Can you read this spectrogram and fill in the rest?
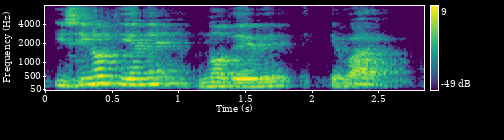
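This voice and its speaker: A man's voice: fairly high pitch, big pitch swings, a little mellow, a little hiss or hum. Guy teaching a grammar lesson, spells out each example, super echoey room, kinda muffled recording. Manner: slow, deliberate, spelling out examples.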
